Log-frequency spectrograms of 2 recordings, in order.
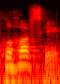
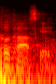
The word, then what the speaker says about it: Glukhovsky: Yeah, Glukhovsky. In Russian, you want to pronounce it in Russian? My name in Russian is Glukhovsky, but it's Glukhovsky.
